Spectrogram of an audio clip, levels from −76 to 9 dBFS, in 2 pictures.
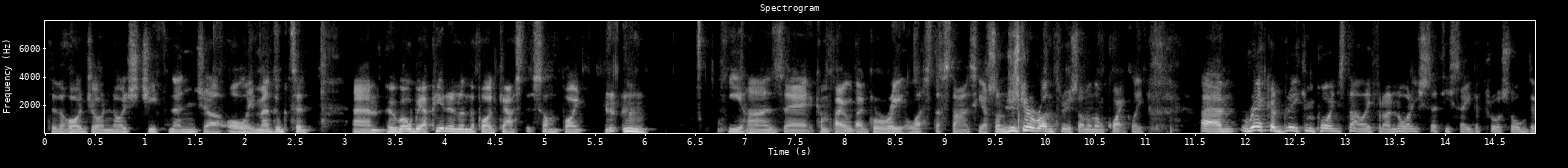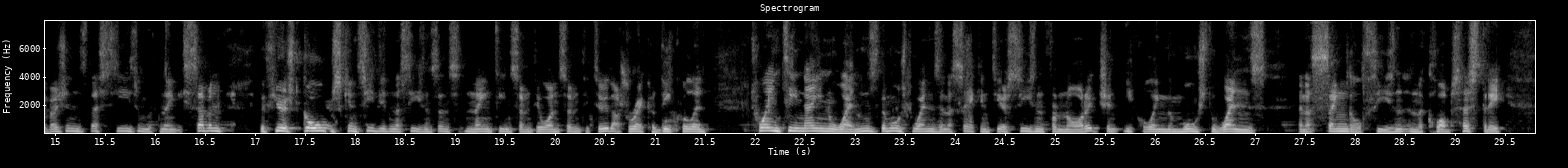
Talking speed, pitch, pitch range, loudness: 190 wpm, 150 Hz, 135-170 Hz, -19 LUFS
